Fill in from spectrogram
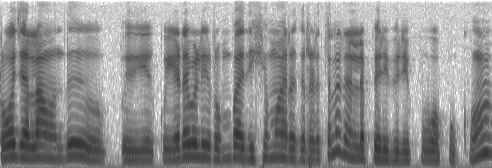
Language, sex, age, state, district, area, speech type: Tamil, female, 45-60, Tamil Nadu, Cuddalore, rural, spontaneous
